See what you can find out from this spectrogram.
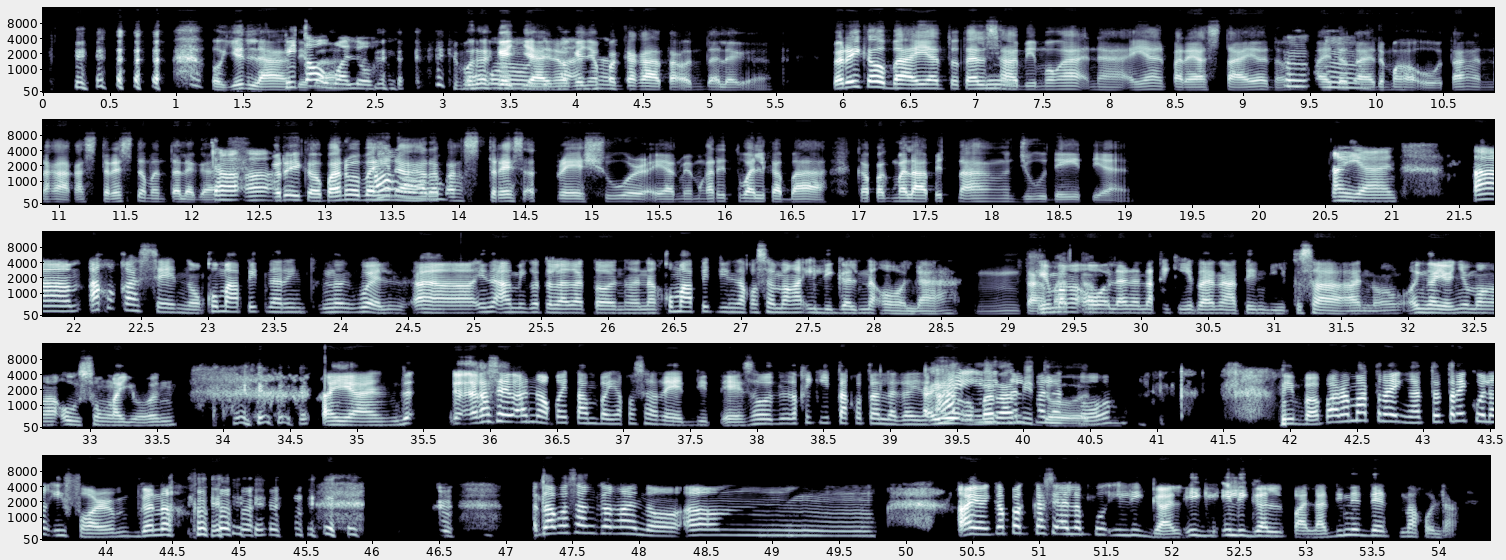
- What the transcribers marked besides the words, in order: laugh; laughing while speaking: "Yung mga"; tapping; laugh; other noise; laugh; laughing while speaking: "gano'n"; chuckle
- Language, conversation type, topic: Filipino, unstructured, Ano ang pumapasok sa isip mo kapag may utang kang kailangan nang bayaran?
